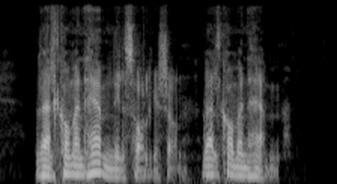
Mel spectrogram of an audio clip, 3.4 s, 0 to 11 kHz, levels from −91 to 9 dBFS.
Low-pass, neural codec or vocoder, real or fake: 9.9 kHz; vocoder, 22.05 kHz, 80 mel bands, WaveNeXt; fake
